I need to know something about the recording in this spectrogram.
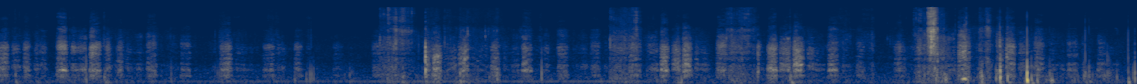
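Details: A seven-year-old Border Collie named Adaike Polední kámen having fun with water, breathing in quick airy pants between splashes, with a louder burst of noise near the end.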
